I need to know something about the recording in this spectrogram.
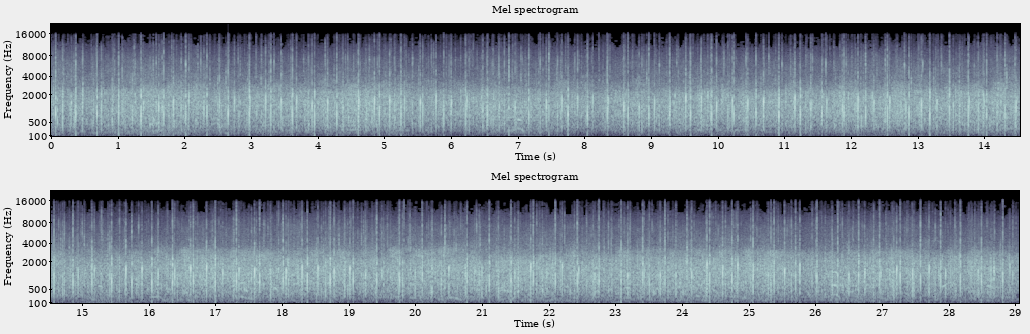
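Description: Audience applauding, dense steady clapping that holds at an even level.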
